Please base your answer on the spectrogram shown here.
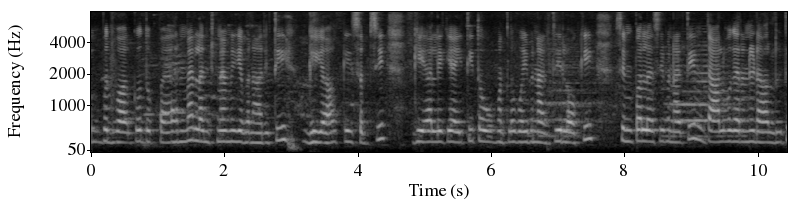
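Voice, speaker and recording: A young mother chatting through a home vlog voice-over in a rambling, self-correcting way. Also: slight background noise. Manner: scolding loudly at high pitch in the clip. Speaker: vlogger and mother.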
